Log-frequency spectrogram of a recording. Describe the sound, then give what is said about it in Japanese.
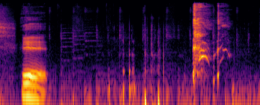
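A person is caught by a sudden coughing fit and chokes, giving a few harsh, rasping coughs and throat sounds, loudest near the start and again toward the end, with some vocal sounds in between. “なんか急にむせてしまった。”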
